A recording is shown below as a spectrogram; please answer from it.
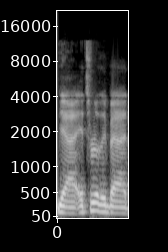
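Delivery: normal talking voice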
